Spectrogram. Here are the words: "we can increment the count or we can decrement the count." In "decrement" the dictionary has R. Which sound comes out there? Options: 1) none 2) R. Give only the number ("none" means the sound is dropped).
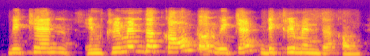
2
